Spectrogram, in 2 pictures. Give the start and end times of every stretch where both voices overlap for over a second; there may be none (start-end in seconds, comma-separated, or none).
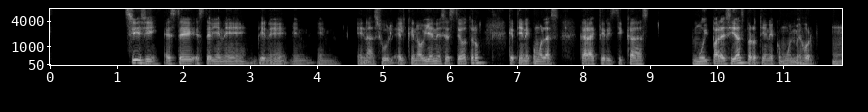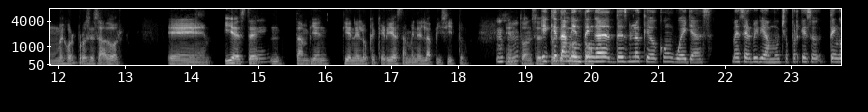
18.7-20.1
